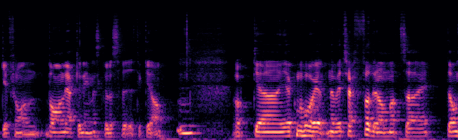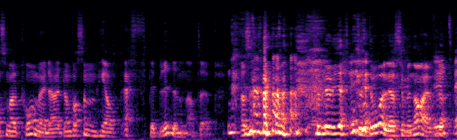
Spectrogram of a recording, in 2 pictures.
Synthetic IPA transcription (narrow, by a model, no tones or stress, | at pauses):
əfɾɔnvɑːnlɪɡakad̪eːmɪskfɛlʊsvḭːt̪ʰʏkːəjɑ̰ː | ʔɔkːjɑːɡkʰɔmːɪɾɦoːɡnæɾvɪt̪ʰɾɛfːad̪əd̪ɔmat̪sæːɾ | d̪̥ɔmsɔmhœlːpʰɔmɛjd̪æɖɔmvaʂɔmɦeːlt̪ʰɛft̪əɾbliːvna̰t̪ʰy̰ːpalsɔd̪̥ɛblɛvjɛt̪ːəd̪oːlɪɡasɛmɪnɑːɾjlfɾat̪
